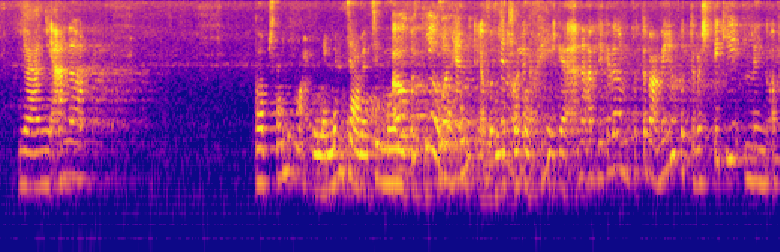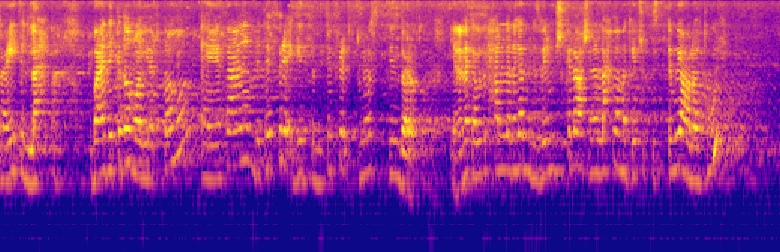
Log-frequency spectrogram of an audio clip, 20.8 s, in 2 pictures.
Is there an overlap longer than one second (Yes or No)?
Yes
